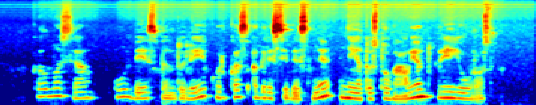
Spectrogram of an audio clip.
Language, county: Lithuanian, Vilnius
